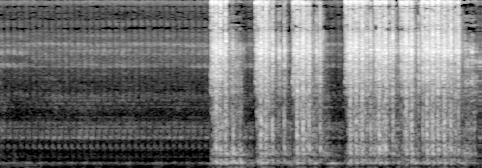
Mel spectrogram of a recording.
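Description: Impact wrench hammering on the rusted drum hub nut of a Samsung top-load washing machine, breaking it loose. It starts about two and a half seconds in and runs in three bursts with short pauses, the last one the longest.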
